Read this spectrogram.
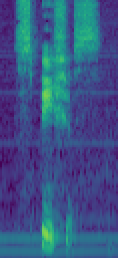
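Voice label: "specious", American English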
